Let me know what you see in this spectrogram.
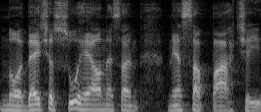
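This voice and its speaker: A man at a medium pitch, talking at a fairly slow pace. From Rio de Janeiro, Brazil. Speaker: football YouTuber. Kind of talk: casual vlog commentary. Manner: repeats words, hesitant.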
